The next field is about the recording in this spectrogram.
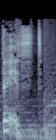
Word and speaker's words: Taste: Como dijo una reportera de Caracol el otro día, Taste Atlas dijo taste. Que... – Ajá. – Pero es, ¿cómo se pronuncia? Taste.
